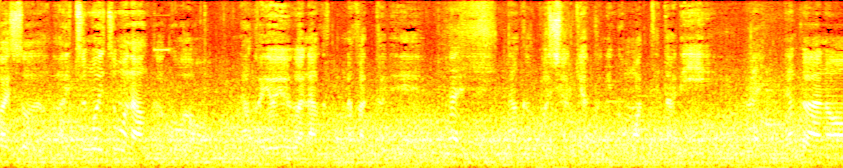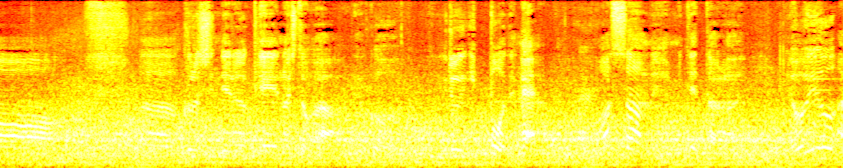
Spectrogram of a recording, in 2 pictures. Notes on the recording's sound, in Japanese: ドライビング対談収録をいたしました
